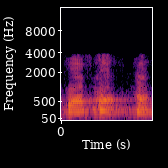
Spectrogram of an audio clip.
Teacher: هيبقى فيها الحروف خمس حروف، الكاف هتمد مدا طويلا مدا مشبعا عشان الساكن فيها، لأن هي عبارة الكاف ثلاث حروف، الكاف والألف والفاء، تقول كاف لأنها تقف على ساكن، فلذلك بتمد مدا مشبعة مدا طويلا ست حركات. كاف ها بتمد حركتين فقط، كاف ها ها، ولا يقال هاء وآخرها همزة لا، ولكنها هاء ها، فهنا يقال في هذه مقصورة مقصورة.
